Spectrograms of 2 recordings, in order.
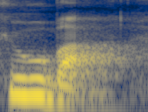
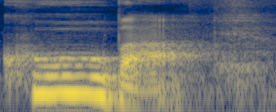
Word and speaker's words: Cuba: Lots of English people pronounce this Cuba when they're speaking Spanish. No, U, Cuba.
